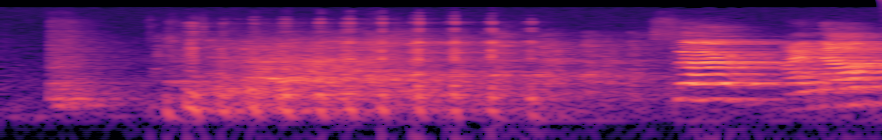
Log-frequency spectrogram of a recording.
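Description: A room of people laughing and chuckling, then a man's voice rings out loudly near the end.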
